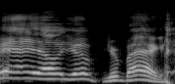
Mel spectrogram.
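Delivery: talking while laughing. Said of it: "'cause they were laughing like".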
